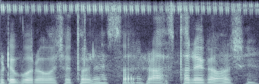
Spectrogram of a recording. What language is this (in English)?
Odia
